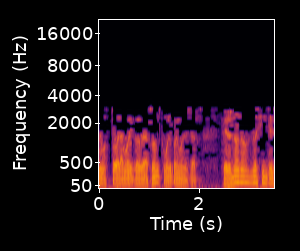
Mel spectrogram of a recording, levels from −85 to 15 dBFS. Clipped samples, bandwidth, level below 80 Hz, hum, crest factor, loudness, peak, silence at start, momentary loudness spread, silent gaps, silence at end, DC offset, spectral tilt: under 0.1%; 3.1 kHz; -32 dBFS; none; 14 dB; -16 LUFS; -2 dBFS; 0 s; 7 LU; none; 0 s; under 0.1%; -13 dB/octave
